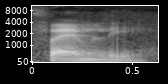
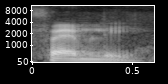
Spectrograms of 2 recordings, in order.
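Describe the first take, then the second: First: It is pronounced with a native English accent. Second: It is pronounced with a native English accent.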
